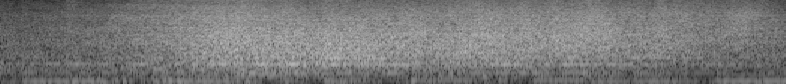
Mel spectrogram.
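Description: A car rushes past on the road, its broad tire-and-engine roar swelling to a peak and easing off, with a low motor hum beneath. No one speaks.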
